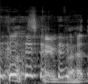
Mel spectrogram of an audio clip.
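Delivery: high, loud, laughing mock Glaswegian; stretched-out, badly faked Glasgow accent. Echoing the co-host's Scottish, laughing mock Glasgow accent. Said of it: "I was trying to say that".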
